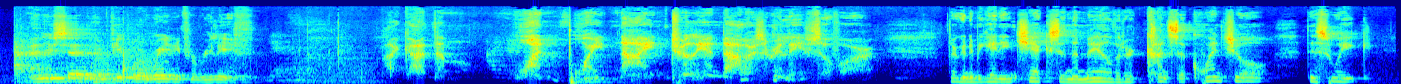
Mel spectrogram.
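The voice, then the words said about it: Creepy whispering voice. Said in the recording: “Why is he whispering? ... that whispering ... it's just so creepy”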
